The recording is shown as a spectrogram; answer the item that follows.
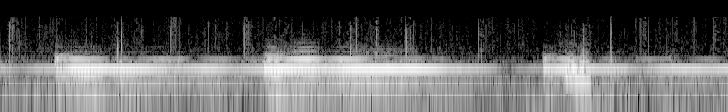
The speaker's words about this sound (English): why is the church bell tolling? They are burying someone in town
